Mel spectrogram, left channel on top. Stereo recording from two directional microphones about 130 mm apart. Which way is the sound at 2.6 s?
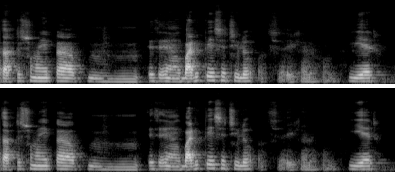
40° right (ahead or behind).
